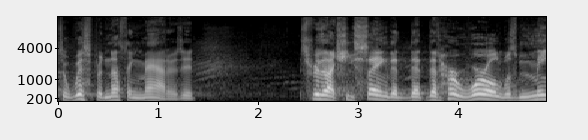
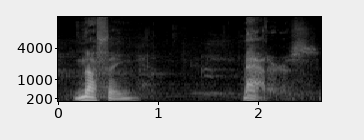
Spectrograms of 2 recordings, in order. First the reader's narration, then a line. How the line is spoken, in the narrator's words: quietly said to me with tears streaming down her eyes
